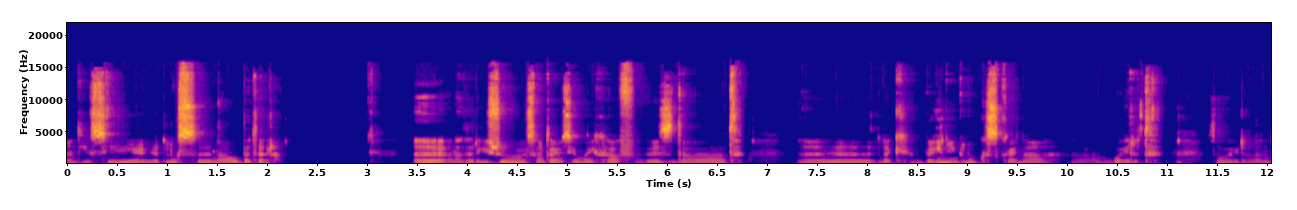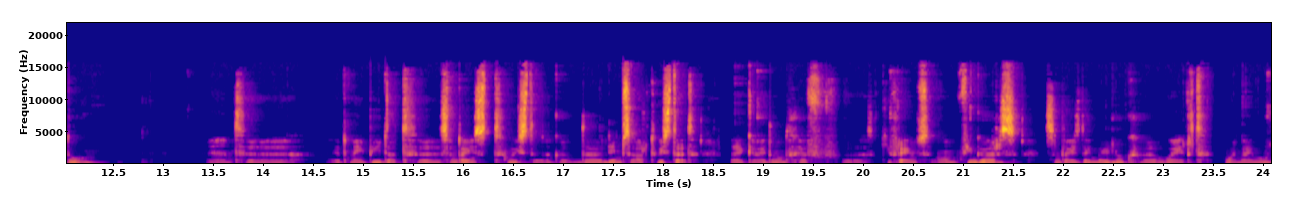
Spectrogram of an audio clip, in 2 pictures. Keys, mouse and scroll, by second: 0.3 shift+space, 3.9 shift+space, 4.3 shift+space, 6.3 shift+space, 7.3 ctrl+z, 7.5 ctrl+z, 11.0 ctrl+z, 11.4 ctrl+z, 12.7 ctrl+z, 13.1-15.7 drag, 19.3 click, 22.4 Tab, 23.9 click.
